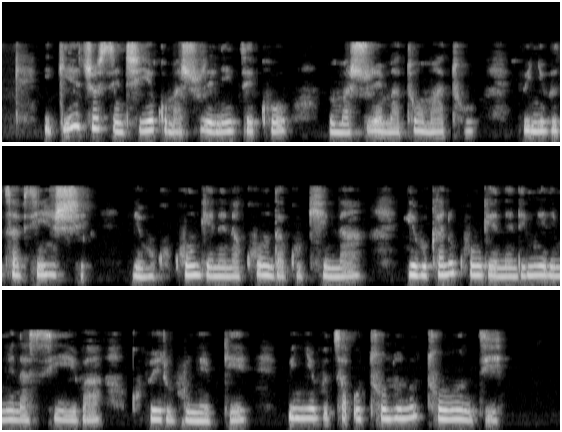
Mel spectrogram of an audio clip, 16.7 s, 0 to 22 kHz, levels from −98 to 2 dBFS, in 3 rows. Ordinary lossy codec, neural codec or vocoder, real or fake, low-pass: AAC, 48 kbps; none; real; 7.2 kHz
